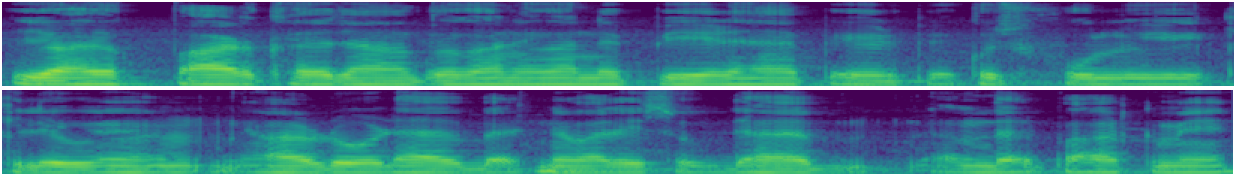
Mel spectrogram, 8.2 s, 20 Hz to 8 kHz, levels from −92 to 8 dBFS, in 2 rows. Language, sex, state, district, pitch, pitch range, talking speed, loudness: Hindi, male, Chandigarh, Chandigarh, 110 Hz, 105-110 Hz, 205 wpm, -18 LUFS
